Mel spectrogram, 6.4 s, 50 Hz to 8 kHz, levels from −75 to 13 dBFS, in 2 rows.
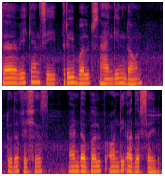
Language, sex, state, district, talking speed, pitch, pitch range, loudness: English, male, Karnataka, Bangalore, 170 wpm, 120 Hz, 115-130 Hz, -16 LUFS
